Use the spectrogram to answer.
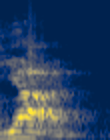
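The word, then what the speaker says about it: יד: hand in Hebrew is pronounced yah.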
